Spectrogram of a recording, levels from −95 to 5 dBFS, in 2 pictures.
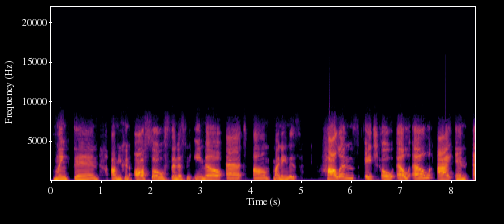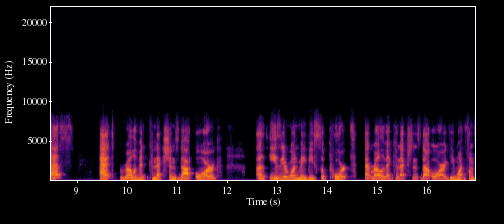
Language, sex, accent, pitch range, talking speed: English, female, American, 180-225 Hz, 105 wpm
